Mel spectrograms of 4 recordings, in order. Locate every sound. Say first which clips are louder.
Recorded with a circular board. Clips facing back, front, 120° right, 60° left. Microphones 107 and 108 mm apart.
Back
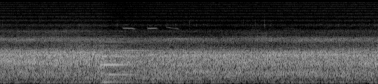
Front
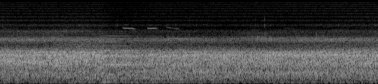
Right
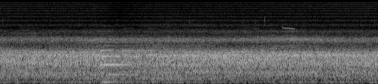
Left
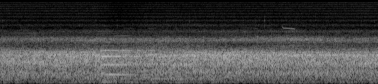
1.0 s a piano: back 3 dB, even; 145° left, 6 m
